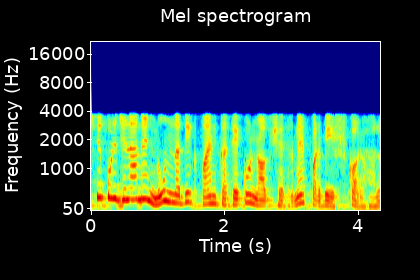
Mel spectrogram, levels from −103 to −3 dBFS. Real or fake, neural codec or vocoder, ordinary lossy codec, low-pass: fake; autoencoder, 48 kHz, 32 numbers a frame, DAC-VAE, trained on Japanese speech; none; 3.6 kHz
